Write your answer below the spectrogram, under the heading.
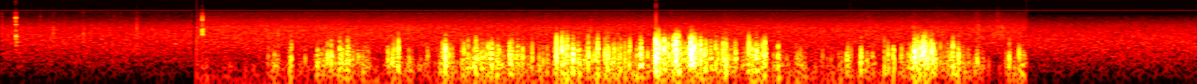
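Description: Rustling and wind-like noise for about eight seconds, with no animal voice heard.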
